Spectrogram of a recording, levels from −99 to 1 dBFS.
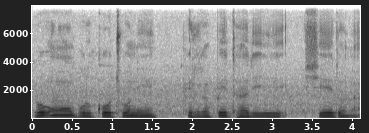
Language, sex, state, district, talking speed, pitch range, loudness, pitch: Garo, male, Meghalaya, West Garo Hills, 75 wpm, 95-105 Hz, -18 LUFS, 95 Hz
